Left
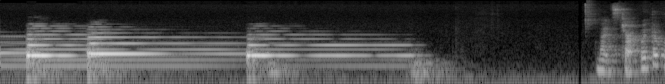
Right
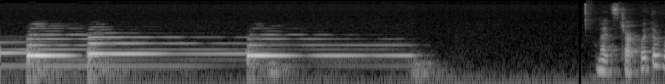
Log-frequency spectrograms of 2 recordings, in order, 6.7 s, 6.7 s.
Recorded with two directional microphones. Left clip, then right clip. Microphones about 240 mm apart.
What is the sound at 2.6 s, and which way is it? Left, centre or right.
Music, right.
